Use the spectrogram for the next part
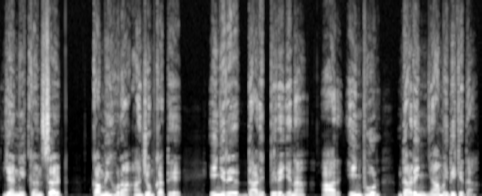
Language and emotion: Santali, happy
